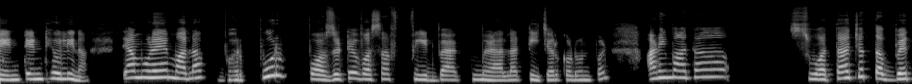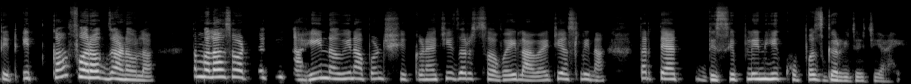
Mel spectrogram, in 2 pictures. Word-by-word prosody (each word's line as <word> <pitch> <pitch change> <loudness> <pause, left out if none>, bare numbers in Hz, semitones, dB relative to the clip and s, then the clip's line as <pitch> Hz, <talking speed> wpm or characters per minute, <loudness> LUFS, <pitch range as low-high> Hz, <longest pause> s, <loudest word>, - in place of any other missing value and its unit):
Maintain 225 +3 +3
ठेवली 255 -2 +3
ना, 190 -6 -3 0.4
त्यामुळे 315 +1 +4
मला 280 +2 +2 0.3
भरपूर 325 - -1 0.3
पॉझिटिव 235 +3 0
असा 235 +2 -4 0.2
फीडबॅक 210 -2 -2 0.2
मिळाला 195 -1 -1
टीचरकडून 205 -1 -3
पण. 260 +4 -7 0.4
आणि 280 +5 +3
माझा 330 +2 -2 0.7
स्वतःच्या 270 - 0
तब्येतीत 250 0 +2
इतका 290 +5 -1
फरक 320 -3 +8
जाणवला, 220 -7 +3 0.4
तर 365 - 0
मला 340 -1 +8
असं 345 0 0
वाटतं, 320 -1 0
की 345 - -4
काही 220 +5 +1
नवीन 270 -2 +1
आपण 265 +1 -3
शिकण्याची 230 +2 -4
जर 265 +1 -1
सवय 225 -3 -2
लावायची 200 +4 -1
असली 245 -1 -3
ना, 180 -5 -6 0.4
तर 285 - -2
त्यात 250 -2 +5 0.3
डिसिप्लिन 235 +5 +2
ही 250 +1 +5
खूपच 225 0 -3
गरजेची 170 -3 -3
आहे. 135 -2 -17
245 Hz, 130 wpm, -21 LUFS, 210-280 Hz, 0.7 s, फरक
